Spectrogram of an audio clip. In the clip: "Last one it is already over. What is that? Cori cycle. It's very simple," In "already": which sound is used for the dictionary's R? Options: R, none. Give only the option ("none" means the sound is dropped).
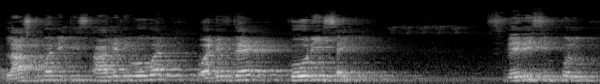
none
